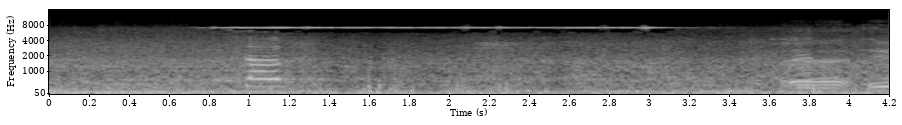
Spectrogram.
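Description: Road traffic on a busy city street: a steady low rumble of passing cars and buses. A brief voice sounds about a second in, a thin high steady tone runs through the middle, and speech begins near the end.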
